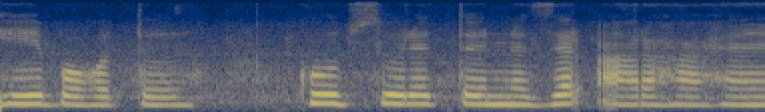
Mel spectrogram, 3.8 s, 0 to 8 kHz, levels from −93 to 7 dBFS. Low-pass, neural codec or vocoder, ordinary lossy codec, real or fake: 7.2 kHz; none; none; real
